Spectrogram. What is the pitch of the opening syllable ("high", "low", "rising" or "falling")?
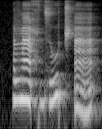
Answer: falling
